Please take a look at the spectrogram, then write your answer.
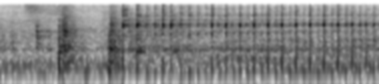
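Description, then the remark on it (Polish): A jackhammer pounds at a road construction and repair site in a rapid, steady staccato after a couple of sharp bangs, loud, its metallic rattling bursts repeating without pause. “Wiadomo, że droga jest w budowie, w remoncie.”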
